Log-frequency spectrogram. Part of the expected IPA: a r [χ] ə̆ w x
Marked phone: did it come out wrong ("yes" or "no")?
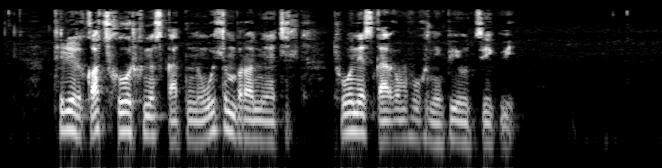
yes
